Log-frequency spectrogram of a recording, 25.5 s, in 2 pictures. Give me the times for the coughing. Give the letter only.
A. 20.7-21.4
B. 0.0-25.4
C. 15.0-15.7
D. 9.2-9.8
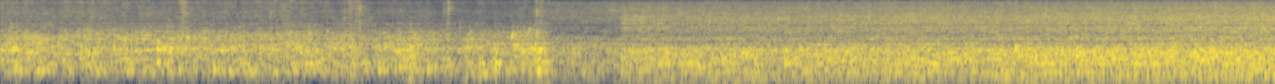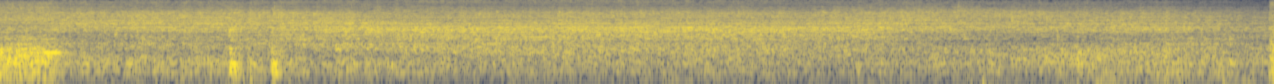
C.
